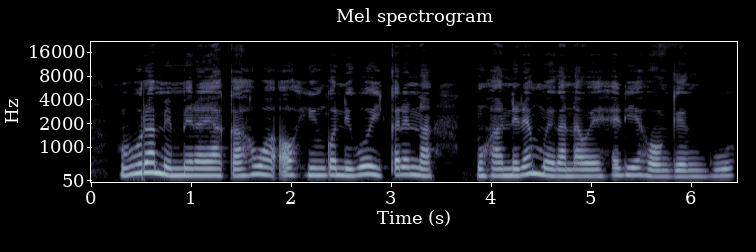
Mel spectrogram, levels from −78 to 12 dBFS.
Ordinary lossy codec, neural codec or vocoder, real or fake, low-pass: none; none; real; none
